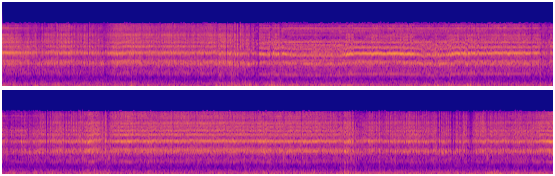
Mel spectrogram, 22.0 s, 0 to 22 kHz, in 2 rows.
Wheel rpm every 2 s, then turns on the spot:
160, 160, 160, 150, 160, 160, 160, 160, 160, 160, 160.
none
